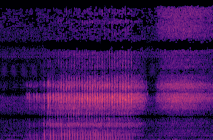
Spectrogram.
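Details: Snoring: a single long, low, fluttering snore lasting more than a second, then quieter breathing.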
